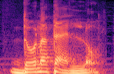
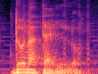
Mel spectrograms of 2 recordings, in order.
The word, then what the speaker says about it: Donatello: now the next turtle is going to be Donatello donello Donatello so let's check out his full name Donatello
